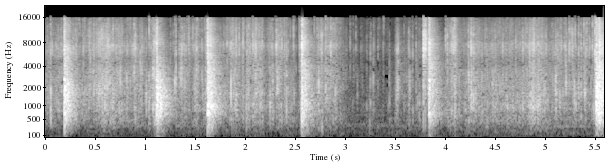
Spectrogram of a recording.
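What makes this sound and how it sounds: A flat sheet of clear plastic bubble wrap with air-filled bubbles is held taut and squeezed and crinkled by fingertips and short nails. A steady bright crinkling rustle runs throughout, broken by sharper crackling bursts roughly every second, with a brief quieter lull near the middle.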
